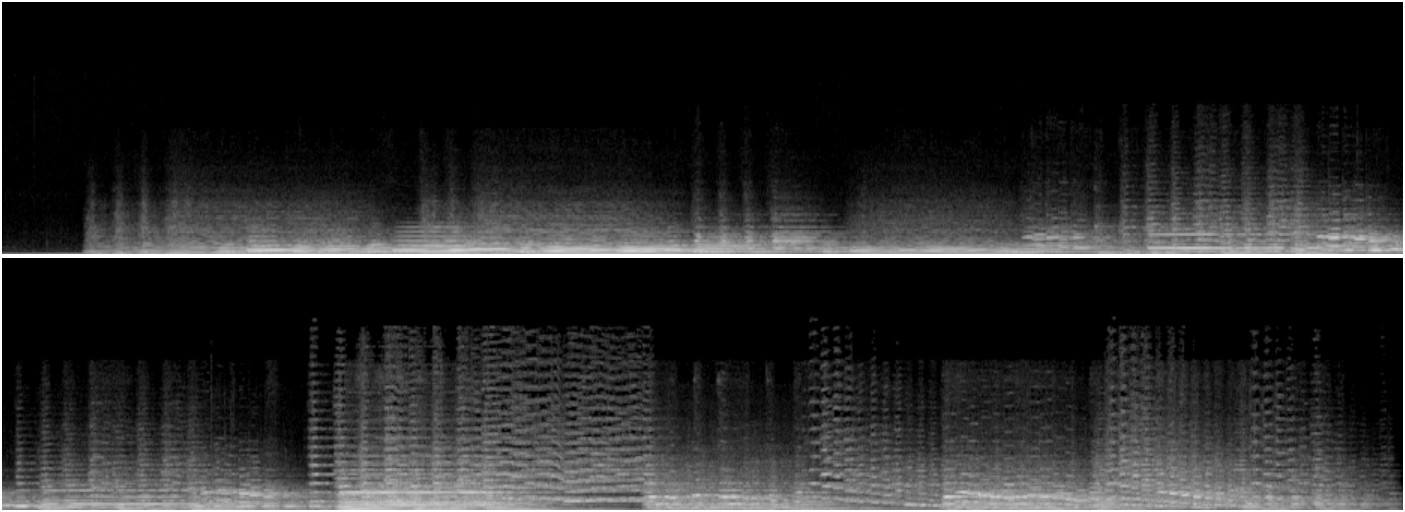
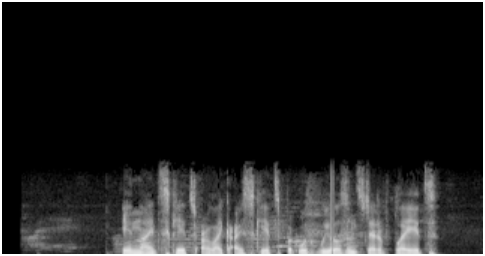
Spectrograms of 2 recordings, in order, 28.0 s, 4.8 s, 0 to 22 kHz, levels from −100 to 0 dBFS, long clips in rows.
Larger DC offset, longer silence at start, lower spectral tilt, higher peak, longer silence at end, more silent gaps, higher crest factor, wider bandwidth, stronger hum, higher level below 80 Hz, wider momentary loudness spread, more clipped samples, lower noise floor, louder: first, 0.3% vs under 0.1%; second, 0.85 s vs 1.2 s; about the same, -6.5 dB/octave vs -6.5 dB/octave; second, -10 dBFS vs -2 dBFS; second, 0 s vs 0.45 s; neither; about the same, 18 dB vs 16 dB; first, 13.5 kHz vs 7.8 kHz; neither; second, -50 dBFS vs -42 dBFS; first, 13 LU vs 5 LU; neither; first, -64 dBFS vs -60 dBFS; second, -28 LUFS vs -18 LUFS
